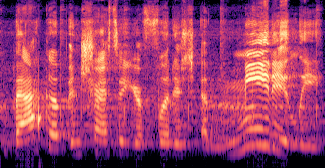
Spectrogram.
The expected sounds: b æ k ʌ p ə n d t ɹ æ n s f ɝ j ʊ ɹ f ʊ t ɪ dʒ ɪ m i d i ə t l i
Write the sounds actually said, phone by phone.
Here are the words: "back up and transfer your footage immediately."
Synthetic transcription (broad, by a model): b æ k ʌ p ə n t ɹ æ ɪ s ɝ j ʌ ɹ f ʊ t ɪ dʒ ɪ m i d i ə t l i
